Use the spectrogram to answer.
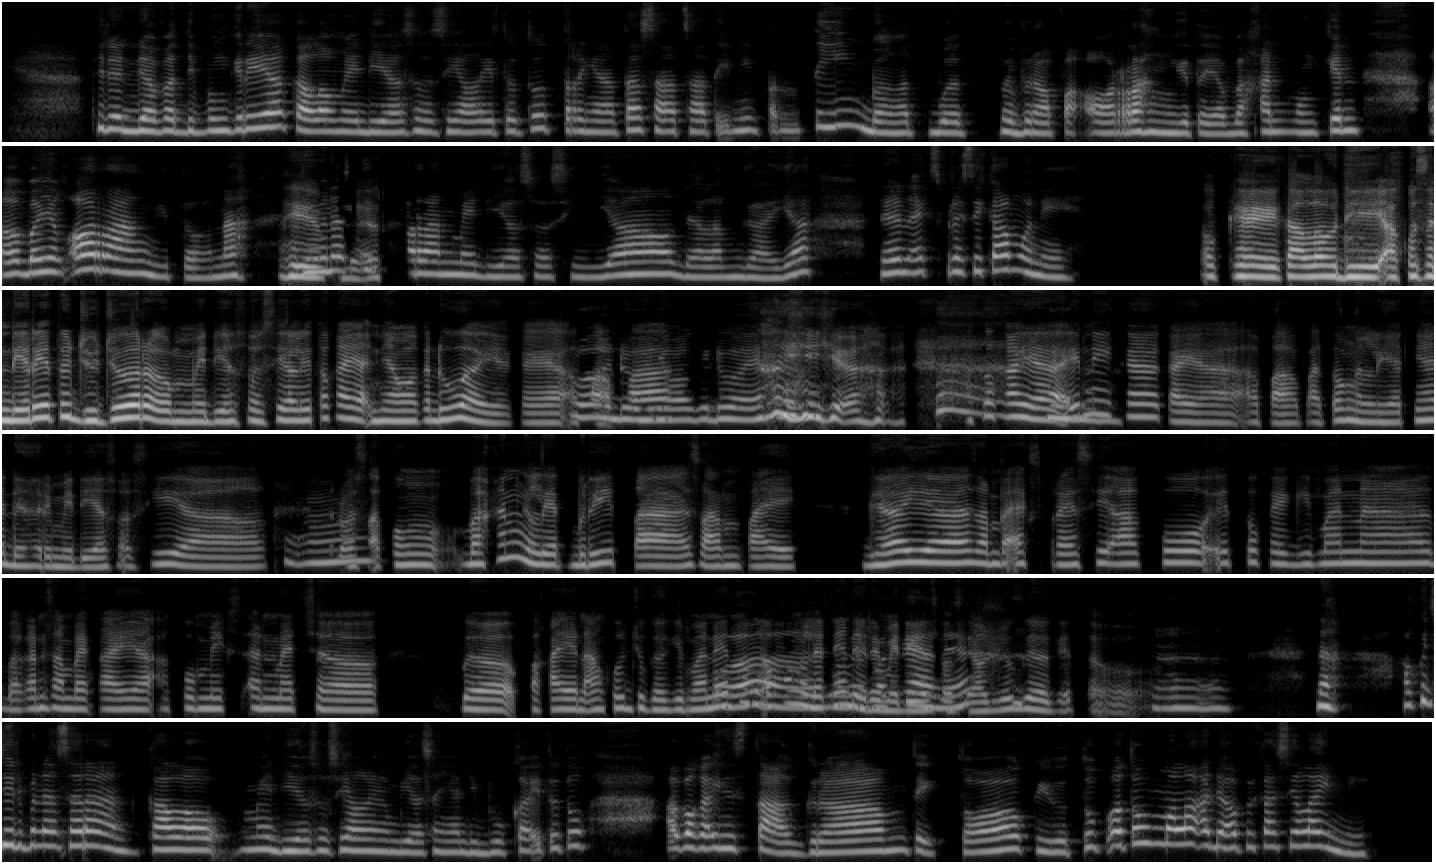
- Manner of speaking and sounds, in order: other background noise; chuckle; laughing while speaking: "iya"; in English: "mix and match"; chuckle
- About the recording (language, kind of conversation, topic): Indonesian, podcast, Gimana peran media sosial dalam gaya dan ekspresimu?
